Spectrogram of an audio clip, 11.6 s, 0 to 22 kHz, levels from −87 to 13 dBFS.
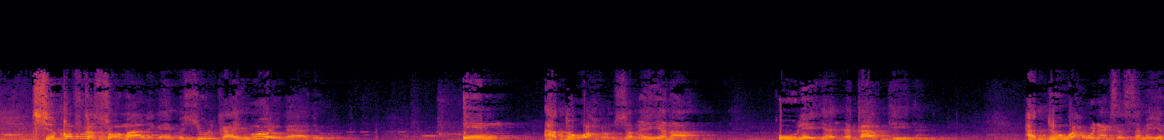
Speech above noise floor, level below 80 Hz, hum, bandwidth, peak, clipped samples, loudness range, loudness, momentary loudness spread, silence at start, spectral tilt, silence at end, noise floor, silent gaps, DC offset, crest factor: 28 dB; -50 dBFS; none; 11.5 kHz; -2 dBFS; under 0.1%; 3 LU; -16 LUFS; 14 LU; 0 s; -5.5 dB/octave; 0 s; -44 dBFS; none; under 0.1%; 16 dB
